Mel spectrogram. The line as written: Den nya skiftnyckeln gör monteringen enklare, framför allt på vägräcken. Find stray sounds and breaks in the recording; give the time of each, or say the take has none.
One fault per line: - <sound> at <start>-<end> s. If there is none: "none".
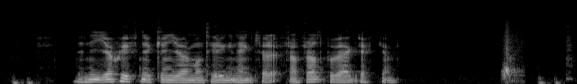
- whoosh at 5.0-5.3 s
